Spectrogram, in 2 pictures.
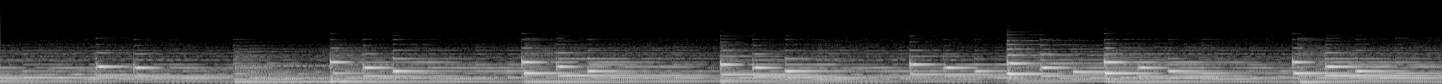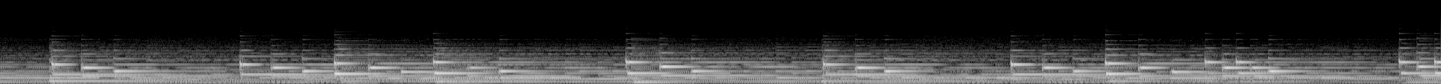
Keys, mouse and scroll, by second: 1.4 ctrl+space, 1.5 ctrl+click, 1.8 ctrl+space, 2.4 space, 2.7 click, 4.5-9.3 shift+drag, 9.5-11.5 drag, 14.2 click, 15.2 Up, 17.0 click, 18.0-18.4 scroll down 1, 19.9 click, 22.6-23.5 scroll down 1, 23.5 click, 25.5 ctrl+space, 25.7 ctrl+click, 26.3 space, 26.9 click.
